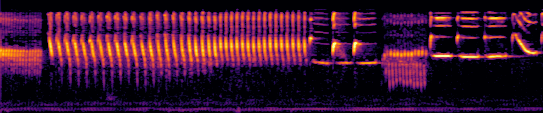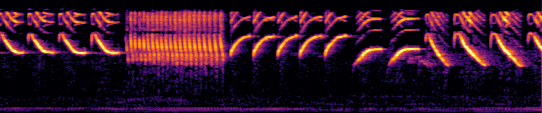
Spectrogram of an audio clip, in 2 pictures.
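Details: Canary singing vigorously: a long rapid trill gives way to varied phrases of buzzy notes and repeated, whistled downslurred sweeps, delivered about three per second with changing pitch and tone.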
